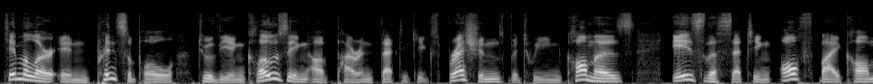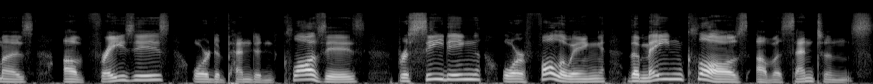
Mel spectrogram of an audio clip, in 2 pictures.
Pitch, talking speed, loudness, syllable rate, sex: 145 Hz, 105 wpm, -18 LUFS, 3.7 syllables/s, male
